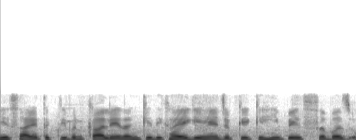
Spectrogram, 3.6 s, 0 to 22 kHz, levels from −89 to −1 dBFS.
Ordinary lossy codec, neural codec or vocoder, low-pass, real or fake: none; none; 7.2 kHz; real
